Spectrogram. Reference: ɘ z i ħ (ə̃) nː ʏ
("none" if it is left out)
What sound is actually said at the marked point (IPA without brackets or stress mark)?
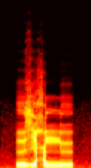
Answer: ə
